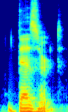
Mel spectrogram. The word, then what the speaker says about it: desert: of these two sometimes yeah so this is Desert desert yes desert desert desert yeah yeah which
